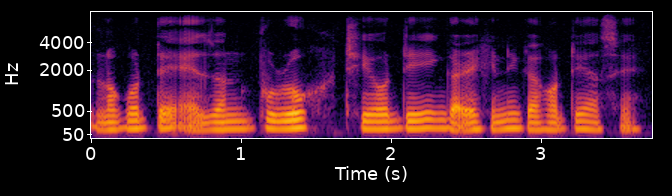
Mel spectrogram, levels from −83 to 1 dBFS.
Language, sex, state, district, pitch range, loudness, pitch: Assamese, male, Assam, Sonitpur, 135-150 Hz, -19 LUFS, 145 Hz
